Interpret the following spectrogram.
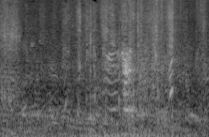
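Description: Voices at a kabaddi court: the raider's rapid 'kabaddi, kabaddi' chant and shouting players over a murmuring crowd, with a few short, high-pitched yelps about a second in.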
